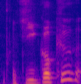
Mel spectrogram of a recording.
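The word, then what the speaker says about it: 地獄: So Jikoku, the words they use, Jigoku, it means time prison. If you read the word, but when you pronounce it, it sounds like just hell.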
